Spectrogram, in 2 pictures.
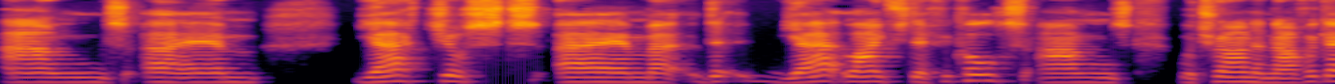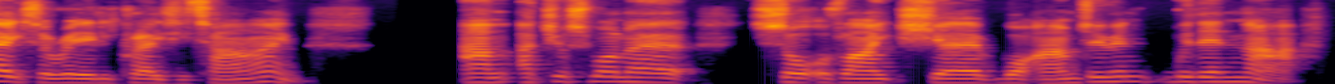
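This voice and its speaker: In a Liverpool accent, a woman with a fairly low pitch speaks very slowly in a bright, sharp tone with fairly even intonation, on a very clean recording with a silent background. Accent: Scouse. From northern England, Wallasey, Wirral. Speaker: guest. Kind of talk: casual chat.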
